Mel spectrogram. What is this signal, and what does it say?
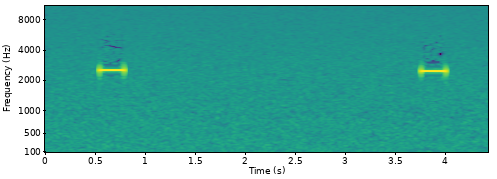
Quindar tones, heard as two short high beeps.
